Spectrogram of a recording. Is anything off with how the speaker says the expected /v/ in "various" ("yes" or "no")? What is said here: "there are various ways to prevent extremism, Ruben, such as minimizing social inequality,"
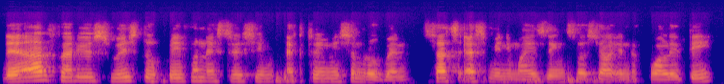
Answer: yes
